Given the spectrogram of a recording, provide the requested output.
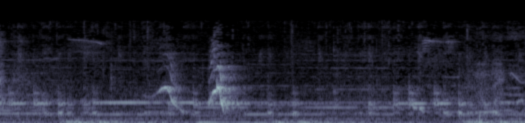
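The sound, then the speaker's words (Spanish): A dog whimpers and lets out short, high yips, a few rising and falling whines over a low, steady background hum, as a cake is set on the floor for it, with no one talking. “El último perro vivo Coge la tarta y se la pone al perro en el suelo.”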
